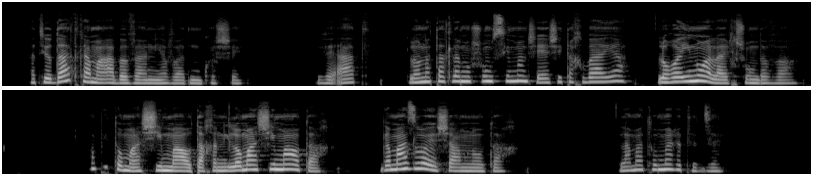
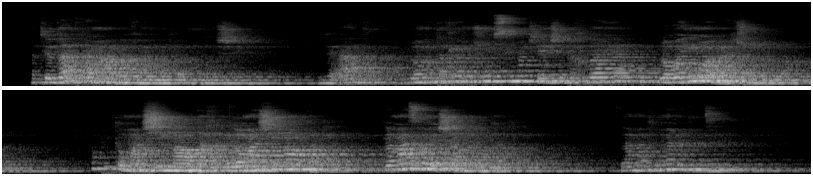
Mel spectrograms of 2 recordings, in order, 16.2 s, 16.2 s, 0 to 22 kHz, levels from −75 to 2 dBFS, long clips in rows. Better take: first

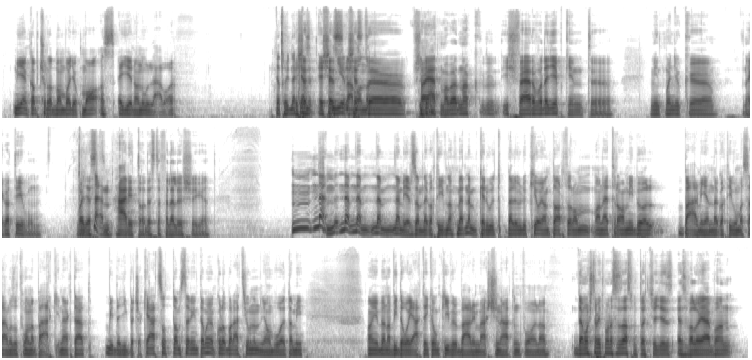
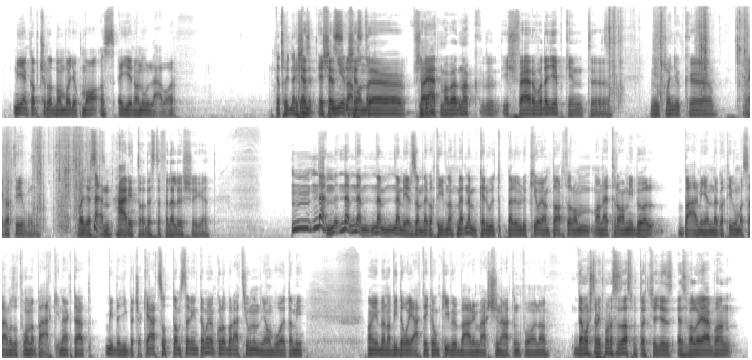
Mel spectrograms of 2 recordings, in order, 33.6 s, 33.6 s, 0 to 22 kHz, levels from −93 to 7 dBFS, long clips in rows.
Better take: first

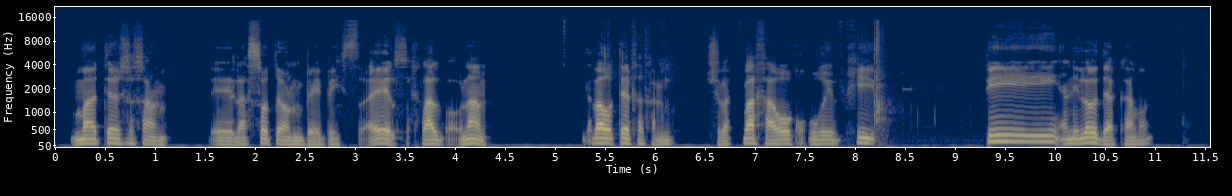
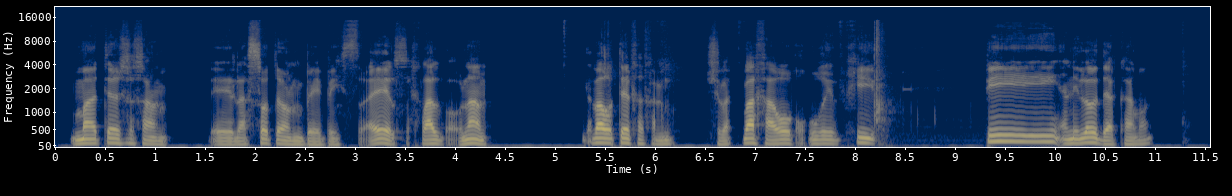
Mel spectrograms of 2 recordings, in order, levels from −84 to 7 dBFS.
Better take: neither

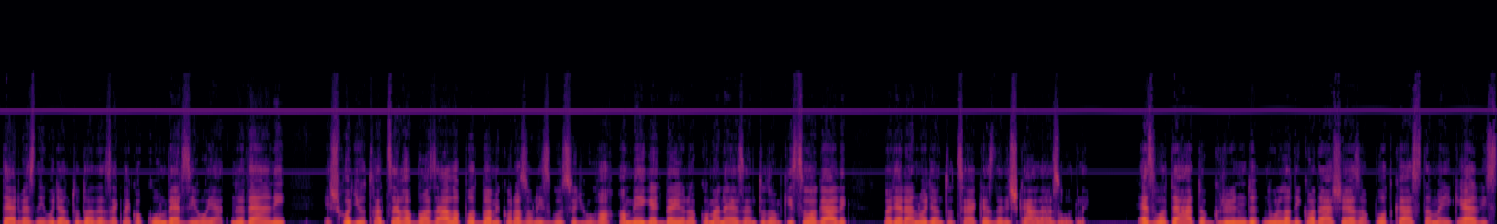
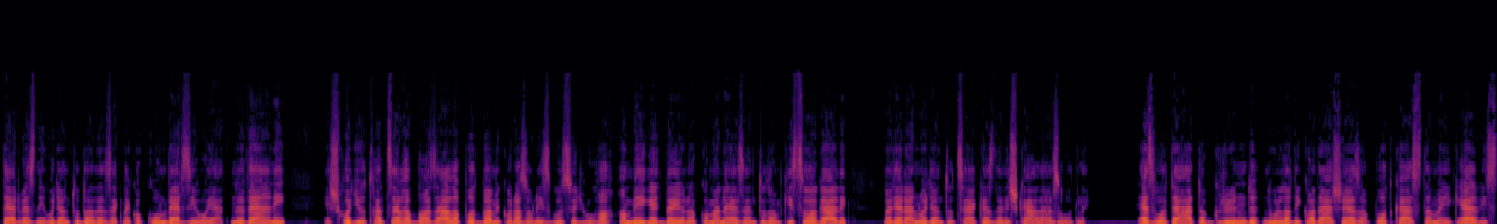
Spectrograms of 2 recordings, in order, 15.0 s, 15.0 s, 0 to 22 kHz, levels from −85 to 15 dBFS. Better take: second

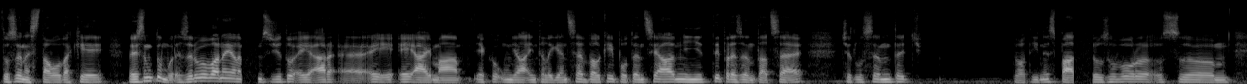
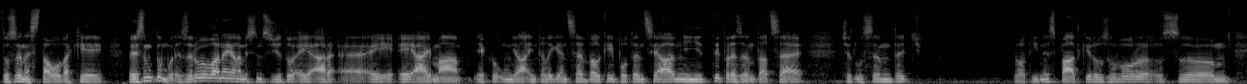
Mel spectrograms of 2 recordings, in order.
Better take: second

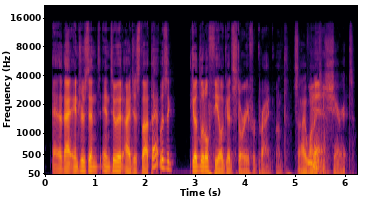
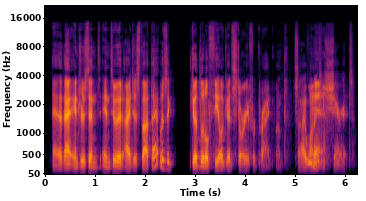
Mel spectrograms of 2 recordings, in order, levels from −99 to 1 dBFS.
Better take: first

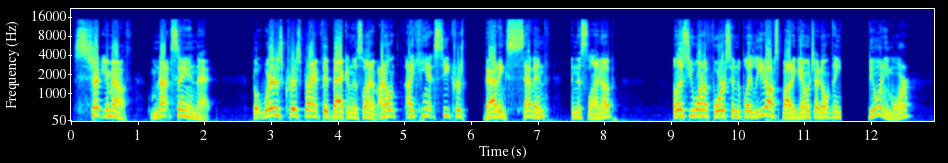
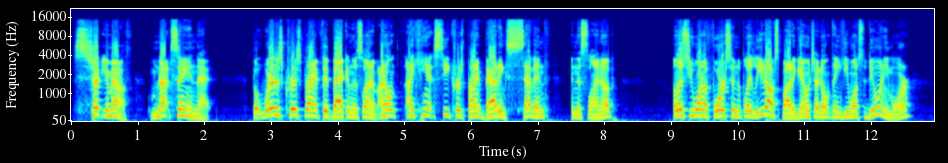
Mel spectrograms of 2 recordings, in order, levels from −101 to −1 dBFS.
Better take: second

